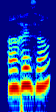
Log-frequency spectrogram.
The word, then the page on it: raisin: French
